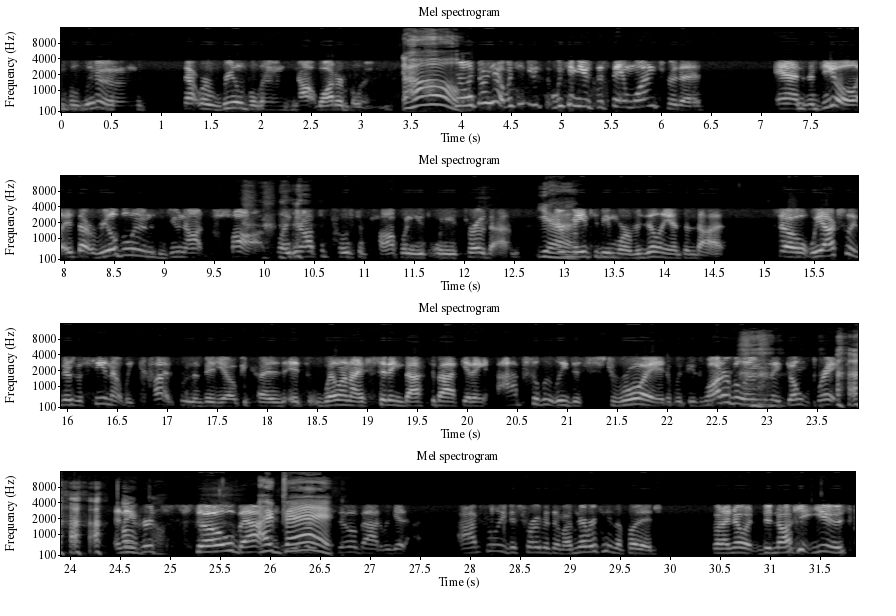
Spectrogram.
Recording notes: Called in to chat.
